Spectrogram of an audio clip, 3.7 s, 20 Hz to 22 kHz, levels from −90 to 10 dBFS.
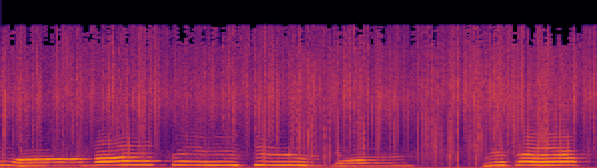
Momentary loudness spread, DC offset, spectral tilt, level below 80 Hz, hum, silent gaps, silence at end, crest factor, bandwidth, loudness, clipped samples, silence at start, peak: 9 LU; under 0.1%; -2 dB/octave; -38 dBFS; none; none; 0 s; 18 dB; 19.5 kHz; -21 LUFS; under 0.1%; 0 s; -2 dBFS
